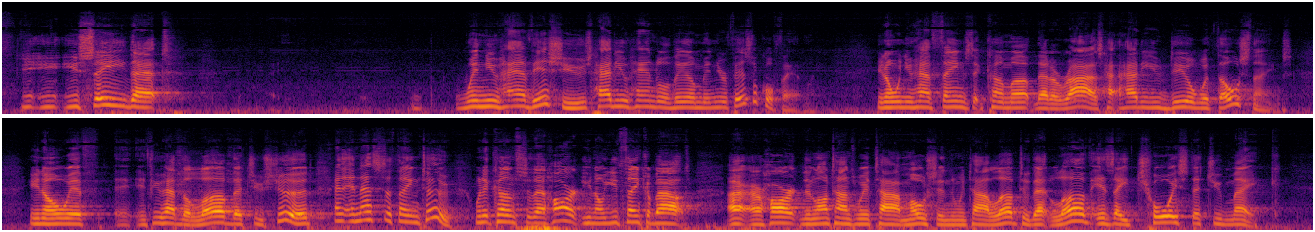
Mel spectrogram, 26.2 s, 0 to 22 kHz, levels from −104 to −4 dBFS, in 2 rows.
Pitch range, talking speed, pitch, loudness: 140-185 Hz, 200 wpm, 160 Hz, -33 LUFS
